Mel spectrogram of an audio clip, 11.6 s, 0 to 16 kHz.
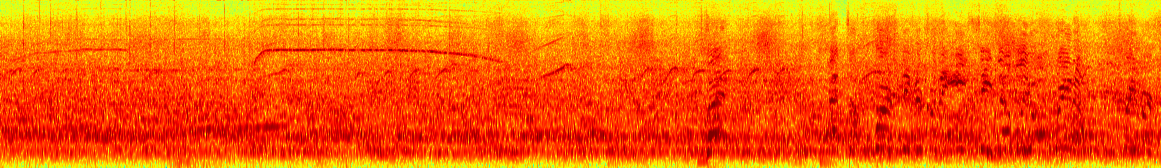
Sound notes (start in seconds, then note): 0.2 crowd vocalizing; 3.3 crowd chanting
